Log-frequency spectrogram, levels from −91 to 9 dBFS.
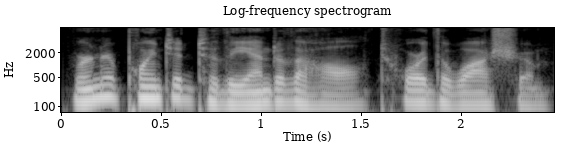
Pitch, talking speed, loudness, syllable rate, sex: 115 Hz, 270 wpm, -18 LUFS, 6.5 syllables/s, male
